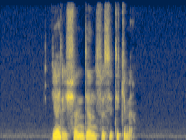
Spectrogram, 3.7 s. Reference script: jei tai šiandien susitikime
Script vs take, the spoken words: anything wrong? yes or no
no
